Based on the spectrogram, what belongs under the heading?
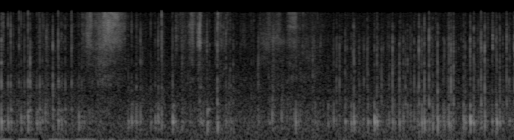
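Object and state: Cardboard gift box tapped with fingernails.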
